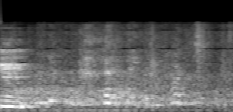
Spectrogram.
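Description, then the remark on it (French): A man's voice gives a drawn-out, low, fairly loud imitation of a cow in a meadow mooing, lasting a couple of seconds with a slightly breathy, chuckling edge. “Il y a des vaches dans les prés. Elle lève la tête et elle voit un train passer.”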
